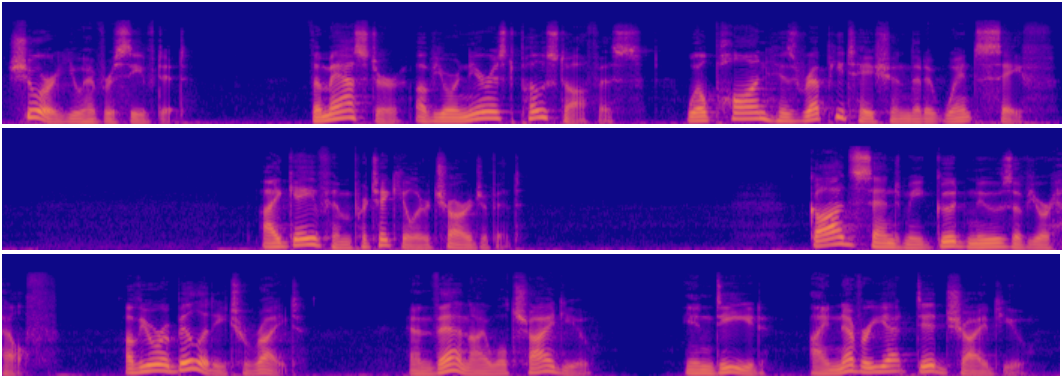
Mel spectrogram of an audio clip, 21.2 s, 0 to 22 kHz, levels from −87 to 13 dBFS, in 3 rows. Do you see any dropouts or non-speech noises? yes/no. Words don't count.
no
